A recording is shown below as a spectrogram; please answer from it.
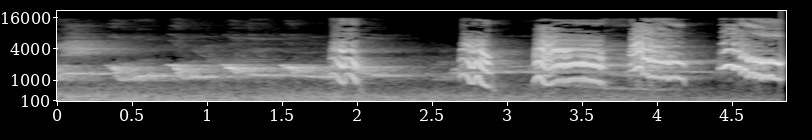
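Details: Masked laughingthrush, sounded as a lure to start other birds singing, gives soft stepped whistles and then harsher, squawky descending notes repeated several times over faint background noise.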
